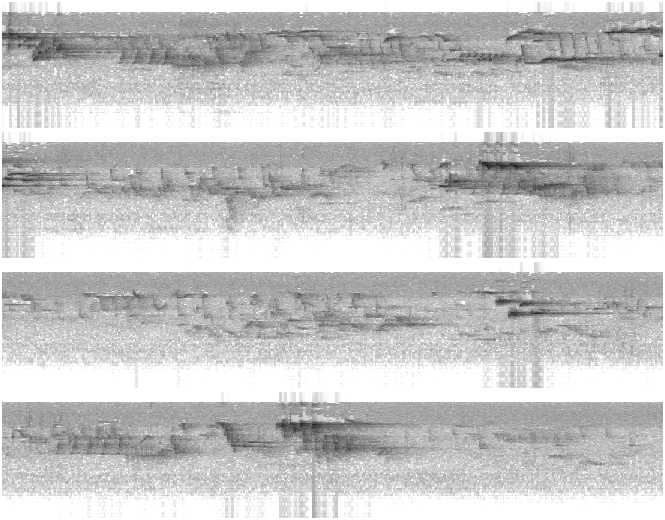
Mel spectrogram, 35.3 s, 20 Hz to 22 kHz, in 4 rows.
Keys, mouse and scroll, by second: 3.3 middle click, 5.9 click, 6.5 click, 8.3 click, 9.2 click, 9.9 click, 10.2 click, 10.3 click, 10.6 click, 10.7 click, 10.8 click, 11.0 click, 11.1 middle click, 11.4 click, 11.5 middle click, 12.0 click, 12.5 click, 12.8 ctrl+click, 13.3 click, 13.6 ctrl+d, 13.8 shift+click, 14.2 click, 15.1 middle click, 15.4 middle click, 15.8 click, 16.2 click, 16.7 click, 17.0 click, 17.2 click, 17.7 click, 18.2 click, 18.4 click, 18.8 click, 19.1 click, 19.5 click, 19.8 click, 20.2 ctrl+d, 20.4 ctrl+middle click, 20.4 shift+click, 20.8 click, 21.7 middle click, 22.0 click, 22.4 click, 22.6 middle click, 23.2 click, 23.6 shift+click, 24.1 click, 24.4 click, 25.4 click, 25.9 click, 27.5 shift+click, 30.1 click, 31.1 click, 34.2 click.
